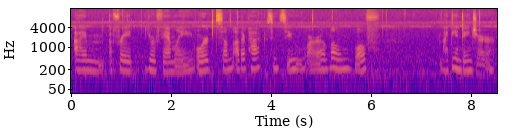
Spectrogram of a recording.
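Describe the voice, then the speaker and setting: A woman playing a kind, stubborn forest healer in an ASMR roleplay, speaking gently and hesitantly, caring but persistent. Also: mid-range voice, steady tone, slow pace, creaky, noisy background. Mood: worried. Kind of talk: soft-spoken ASMR roleplay acting.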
